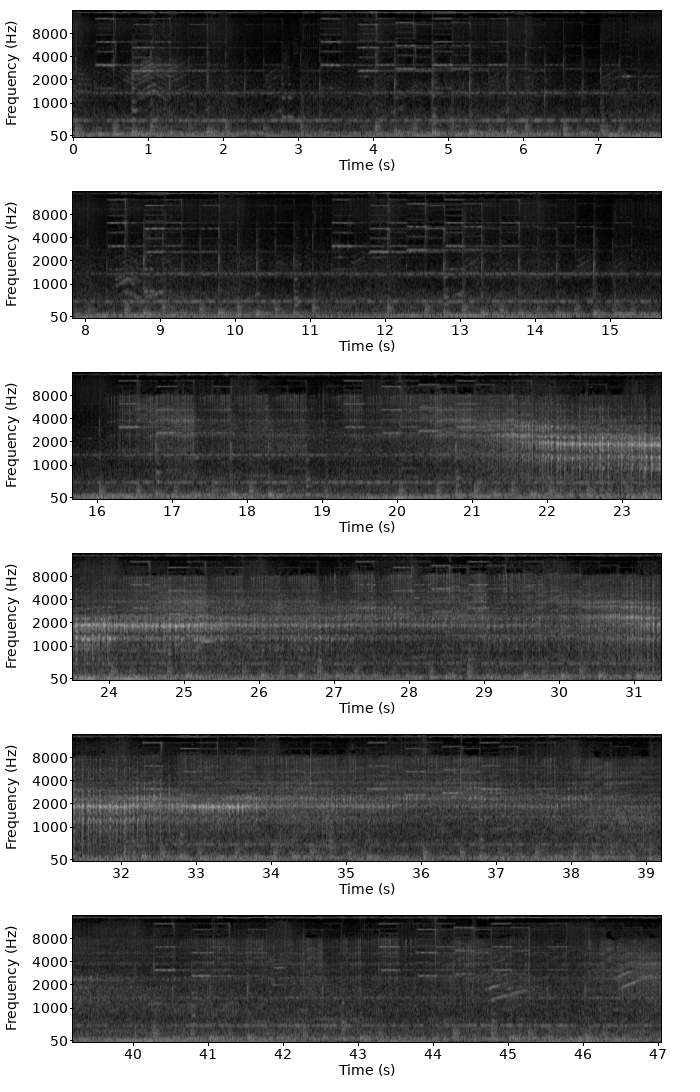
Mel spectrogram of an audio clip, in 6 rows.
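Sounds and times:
constant hum: 0.0s - 47.0s
low rumble: 15.4s - 46.6s
wavering high tone: 16.3s - 47.0s.

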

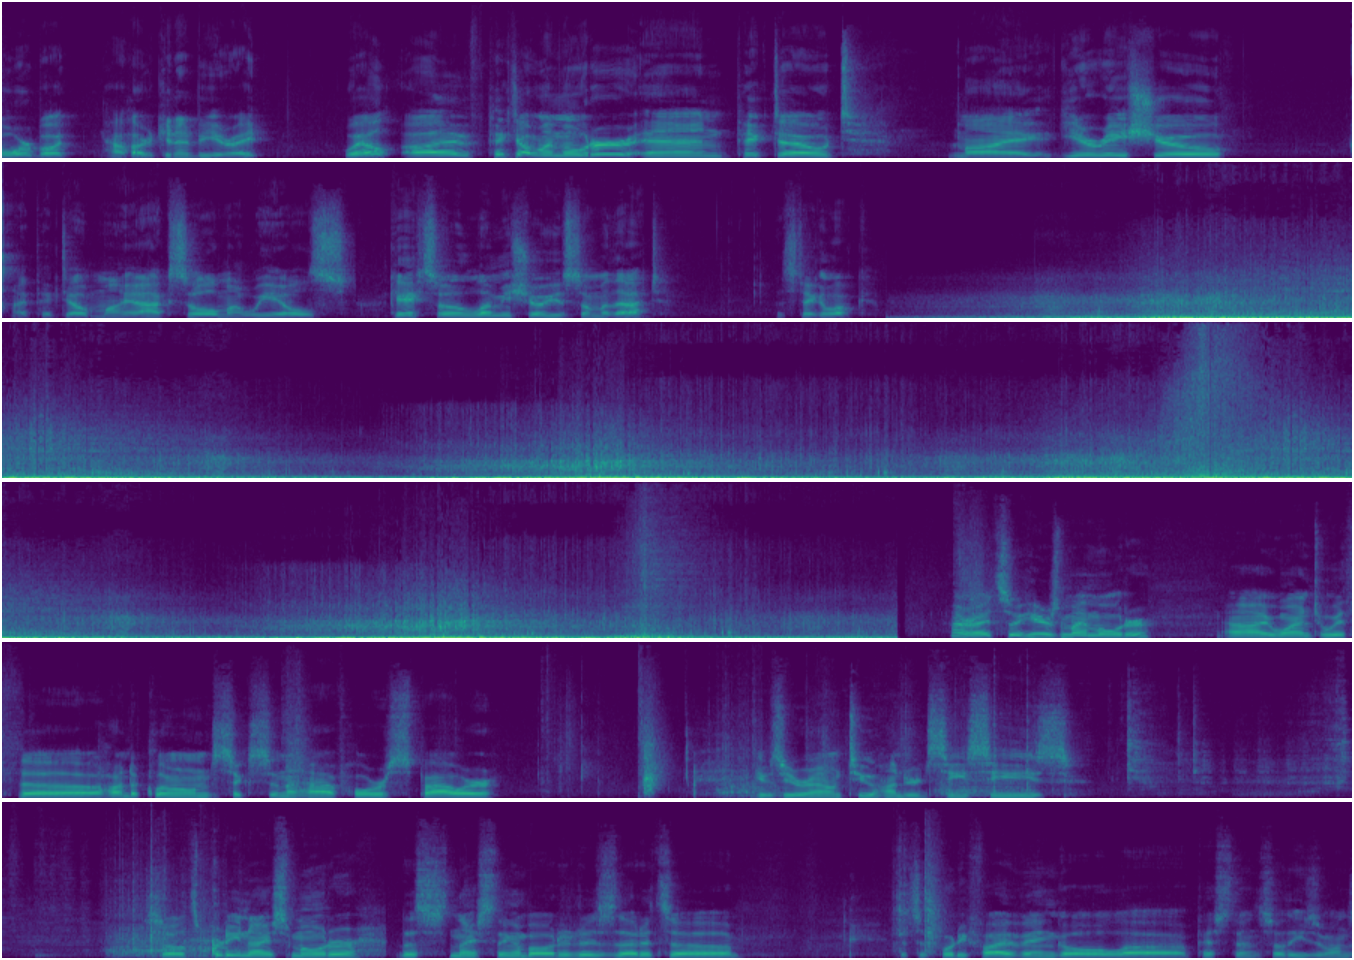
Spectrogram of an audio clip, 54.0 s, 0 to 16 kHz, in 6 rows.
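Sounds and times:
deep booming rumble: 15.0s - 33.0s
sharp hit: 15.0s - 33.0s
faint rubbing and handling noise: 39.7s - 46.8s.

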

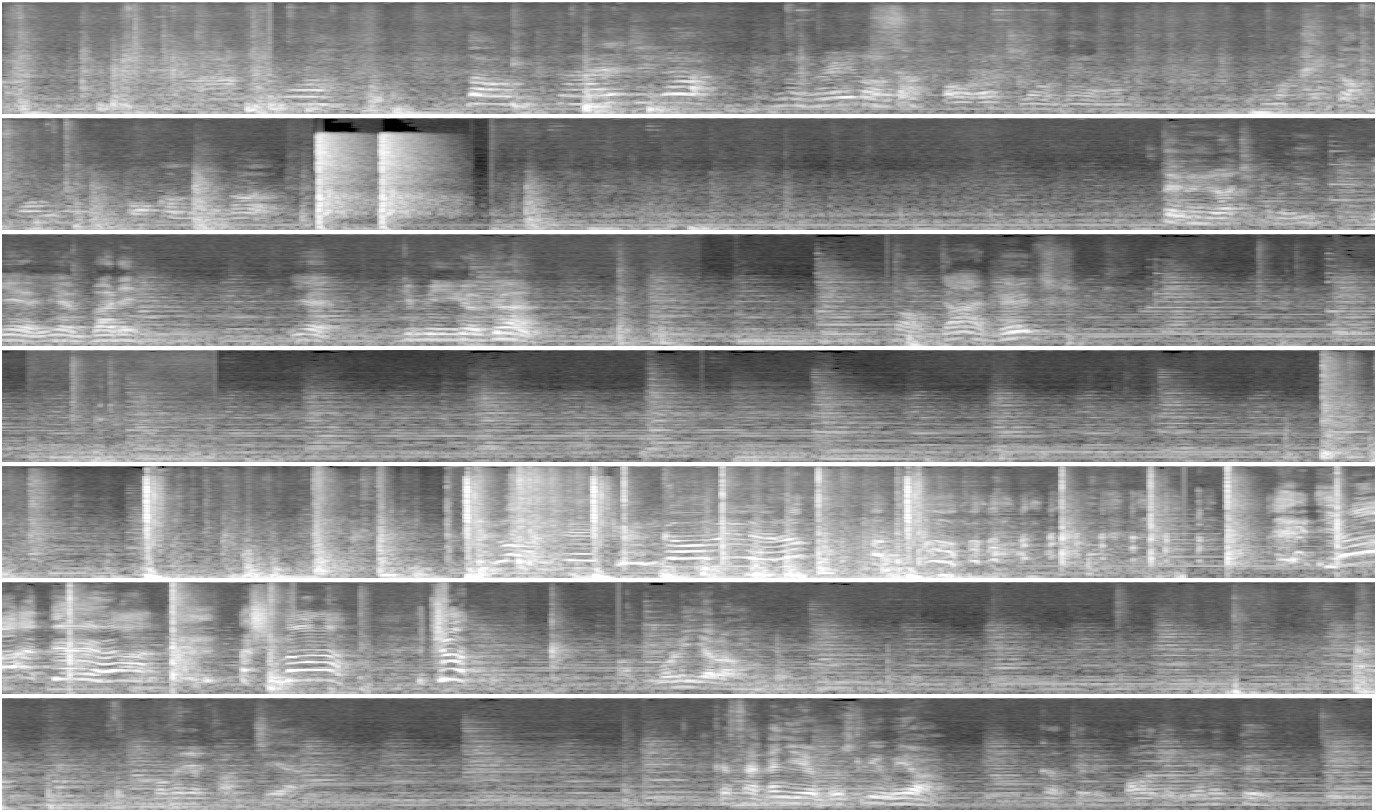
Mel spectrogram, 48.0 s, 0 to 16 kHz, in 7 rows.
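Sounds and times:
loud sharp bangs: 8.4s - 9.2s
heavy thuds of blows: 27.1s - 33.7s.

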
